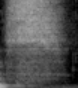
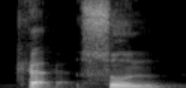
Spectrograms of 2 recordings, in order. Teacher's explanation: between ka and sun is a stop of no noise whatsoever. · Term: pure stop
